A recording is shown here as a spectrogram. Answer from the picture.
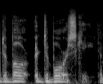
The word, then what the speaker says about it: Dvorsky: Dvorsky.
